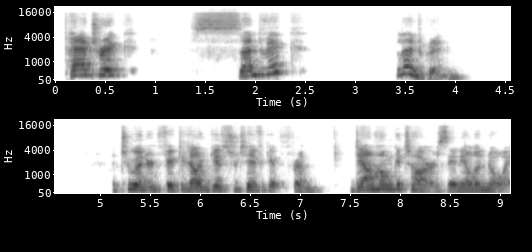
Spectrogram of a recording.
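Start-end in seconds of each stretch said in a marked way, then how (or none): 0.1-4.0 attempted mountain Swedish accent, higher. Reading out a raffle winner's name from Sweden: put-on mountain Swedish accent. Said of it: "my best mountain Swedish".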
